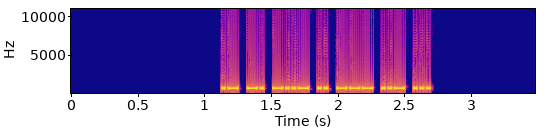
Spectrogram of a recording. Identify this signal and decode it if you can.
Morse code, heard as a keyed tone, about 50 wpm, 700 Hz. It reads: ANXIOUS
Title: Seven Letter Words - 50wpm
